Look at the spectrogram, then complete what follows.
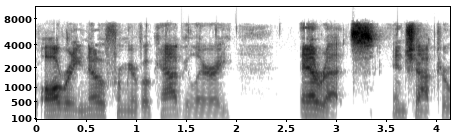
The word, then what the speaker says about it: Eretz: Segolate nouns are two-syllable Hebrew nouns that have their accent on the first syllable. For instance, you already know from your vocabulary Eretz in Chapter 1.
